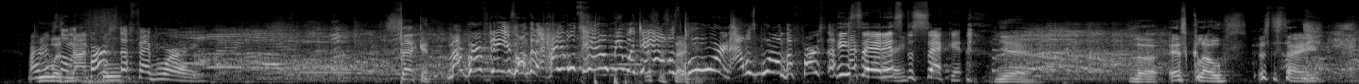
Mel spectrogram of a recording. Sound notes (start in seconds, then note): 1.6 audience exclaiming; 9.8 chuckles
